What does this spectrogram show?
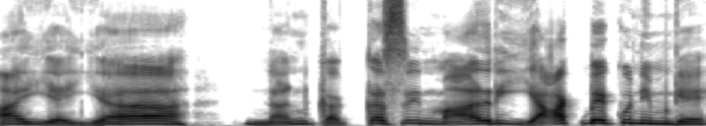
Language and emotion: Kannada, disgusted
